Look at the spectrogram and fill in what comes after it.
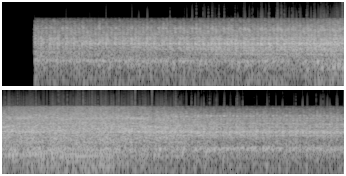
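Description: Car engine running steadily. It cuts in abruptly about half a second in.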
